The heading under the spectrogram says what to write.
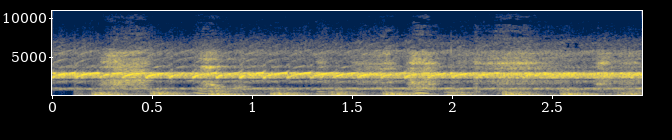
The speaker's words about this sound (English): The fire alarm!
